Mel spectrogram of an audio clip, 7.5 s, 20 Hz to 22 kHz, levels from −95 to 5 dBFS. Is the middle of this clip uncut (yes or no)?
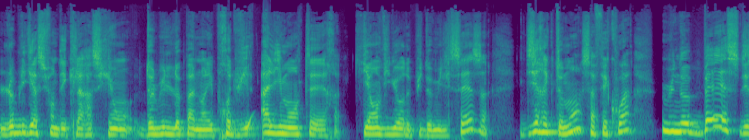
yes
